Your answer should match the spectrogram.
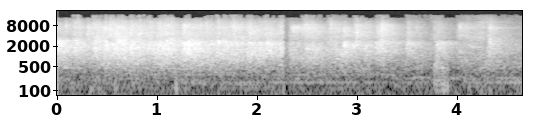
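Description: A crowd applauds a young man about to share his experience, many hands clapping together in a dense, continuous wash of sound that holds for several seconds before thinning slightly at the end.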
